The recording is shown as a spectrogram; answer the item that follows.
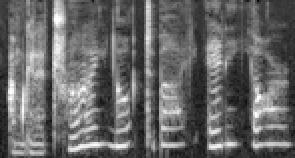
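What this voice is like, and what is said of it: Quiet, lowered voice. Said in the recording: “I'm only going to say this quietly”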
